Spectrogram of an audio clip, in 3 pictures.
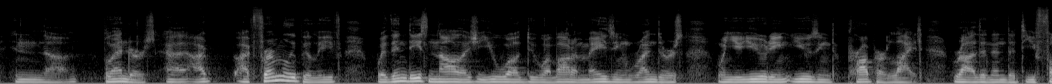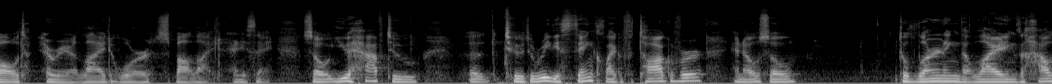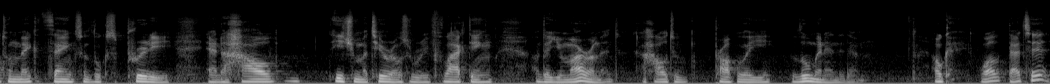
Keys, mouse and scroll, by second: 0.2-0.6 middle drag, 0.6-1.4 scroll down 5, 1.4-5.9 shift+middle drag, 5.9-9.0 scroll up 4, 9.0 scroll up 1, 9.2-10.2 scroll down 2, 10.2-12.6 scroll down 2, 12.6-14.0 middle drag, 14.0-14.6 scroll up 1, 14.6 middle click, 15.6 KP_0, 16.4-17.6 scroll up 10, 17.6-18.9 shift+middle drag, 18.9-21.9 scroll down 2, 22.5-23.9 scroll up 2, 23.9-25.4 scroll up 1, 25.4-25.9 scroll down 1, 25.9-28.9 shift+middle drag.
